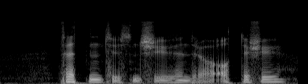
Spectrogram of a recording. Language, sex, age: Norwegian, male, 39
